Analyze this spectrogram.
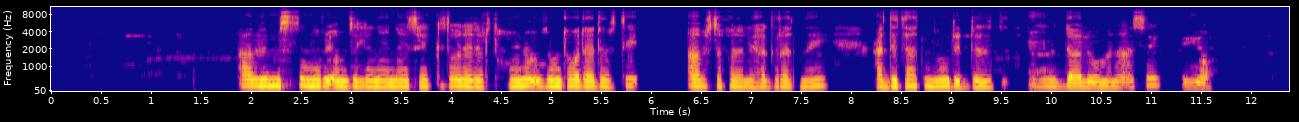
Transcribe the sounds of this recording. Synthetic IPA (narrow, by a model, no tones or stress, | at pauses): ʔaβzɨmɨslinːɨɾiʔo̞mzɐlːɐnajnajsajkʰɨlt̪ʰɐwɔd̪ad̪ɐɾt̪ʰi̥ko̞jno̞mɨzo̞mt̪ʰɐwɔd̪ad̪ɐɾt̪ʰi | ʔaβzɨt̪ʰɐfɐlalɐjuɦaɡɐɾat̪naj | ʕad̪ːɨt̪ʰat̪nɨwʊd̪d̪ | zd̪alɐwumɐnaʔsɐjʔɨjːo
